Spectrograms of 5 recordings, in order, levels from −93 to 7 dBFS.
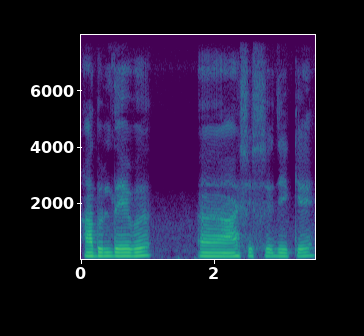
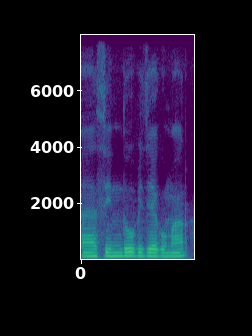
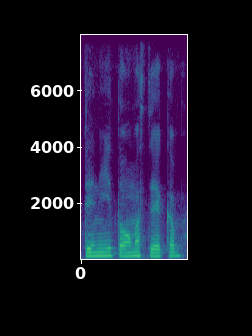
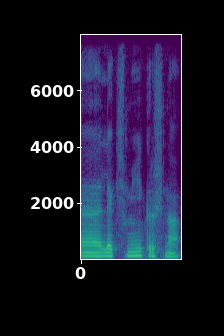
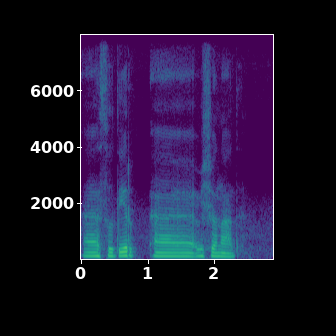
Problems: low volume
